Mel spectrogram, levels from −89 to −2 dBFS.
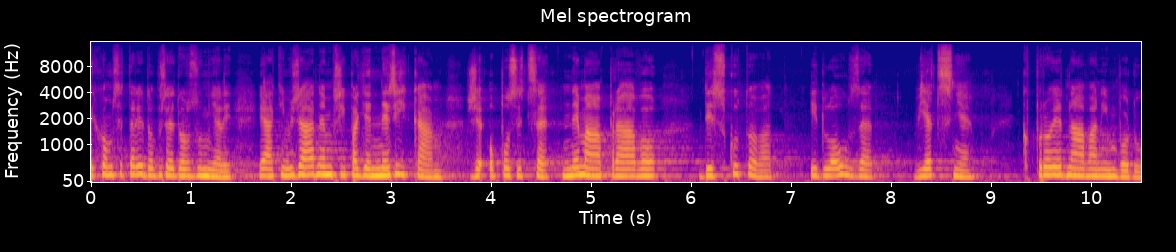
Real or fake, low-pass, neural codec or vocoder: real; 14.4 kHz; none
